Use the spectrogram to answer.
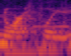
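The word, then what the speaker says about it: Northleey: was loving it so this is the name northly spell n-o-r-t-h-l-e-e-y an amazing l-e-y ending added on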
